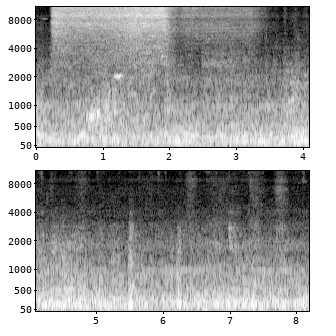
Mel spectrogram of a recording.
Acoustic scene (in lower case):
bus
